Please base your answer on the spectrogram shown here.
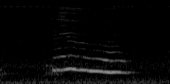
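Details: Smokey, a pet Yorkshire Terrier, howling for his owner indoors. A single thin, slightly wavering howl lasts under a second and slides gently downward at the end. The small room is otherwise quiet.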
